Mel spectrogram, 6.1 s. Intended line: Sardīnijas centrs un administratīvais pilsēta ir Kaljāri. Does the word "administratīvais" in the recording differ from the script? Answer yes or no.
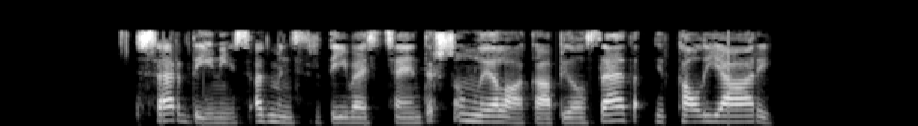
yes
